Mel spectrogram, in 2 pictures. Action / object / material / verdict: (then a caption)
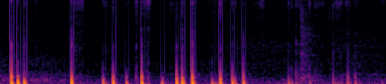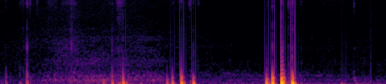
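tap / thin cork coaster / cork / none. A small, thin, solid cork coaster shaped like a slice of toast is held close to the microphone and tapped with long painted nails and fingertips. The result is a series of soft, dull, low thuds that die away almost instantly, coming in quick clusters with a quieter rustling patch in between.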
